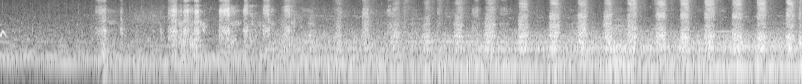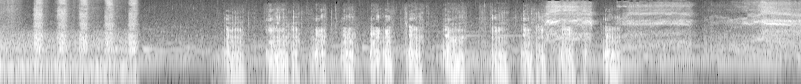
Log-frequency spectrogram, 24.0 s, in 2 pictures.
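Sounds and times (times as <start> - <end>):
background music: 0.0 - 24.0
animal making harsh breathy strokes: 5.1 - 14.1.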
